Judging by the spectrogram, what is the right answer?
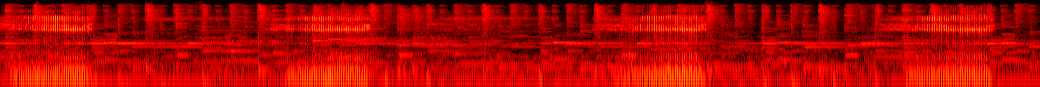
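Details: Rottweiler relaxing on a couch, snoring continuously in sleep: four loud, low, rumbling snores about three seconds apart, over background music.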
